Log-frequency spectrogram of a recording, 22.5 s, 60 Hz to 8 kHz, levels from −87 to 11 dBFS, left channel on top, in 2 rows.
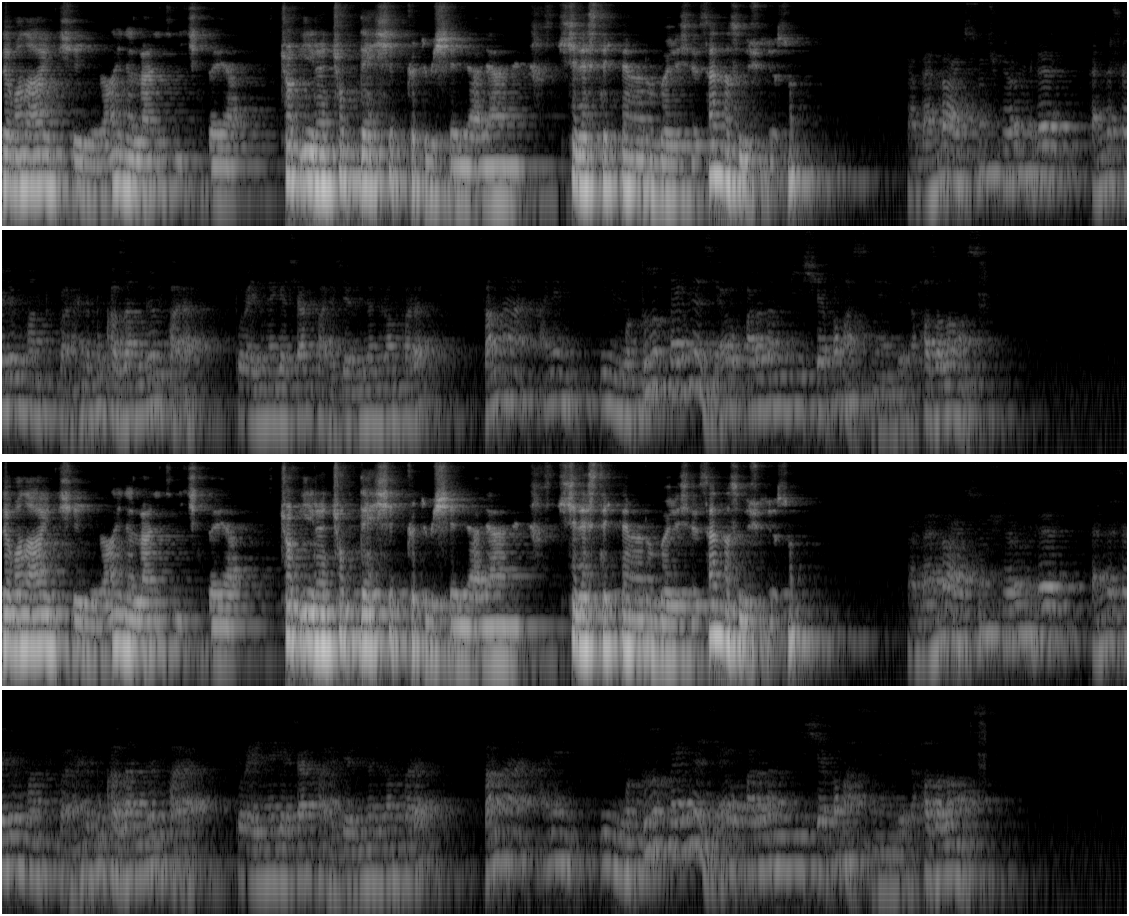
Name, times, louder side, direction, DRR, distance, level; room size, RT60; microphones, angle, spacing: voice 1, 0.0-2.4 2.8-8.0, right 1 dB, 20° right, 9 dB, 0.9 m, -29 dB
voice 2, 9.0-13.2 13.6-15.5 16.1-21.1, equal, 85° left, 1 dB, 3.9 m, -45 dB
11.5 x 11.5 x 6.6 m, 1.0 s
head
